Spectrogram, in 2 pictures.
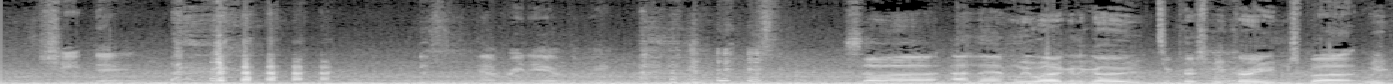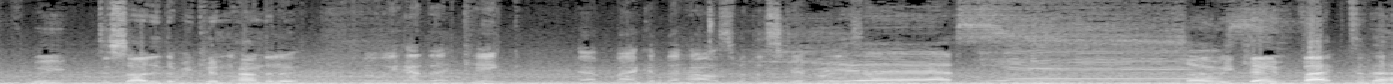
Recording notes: We're in the car, thought it would be fun, apologies for the poor sound quality!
